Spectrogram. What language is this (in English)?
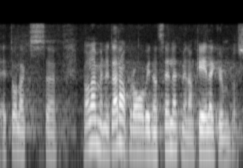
Estonian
